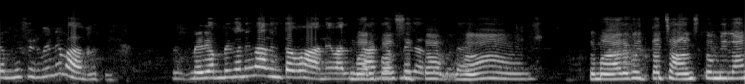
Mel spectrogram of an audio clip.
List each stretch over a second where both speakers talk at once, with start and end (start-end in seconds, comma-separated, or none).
none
